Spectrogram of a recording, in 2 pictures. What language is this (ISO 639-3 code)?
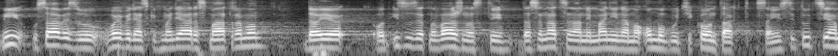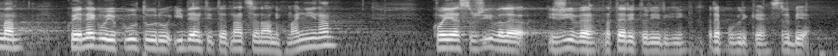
srp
